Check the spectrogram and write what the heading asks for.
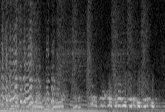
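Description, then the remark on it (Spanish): A turkey gobbles loudly, a rapid warbling rattle that runs for about two seconds, with a second burst of gobbling near the end and no talking over it. “te quería preguntar, ¿todavía tienen los chumpes, no?”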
